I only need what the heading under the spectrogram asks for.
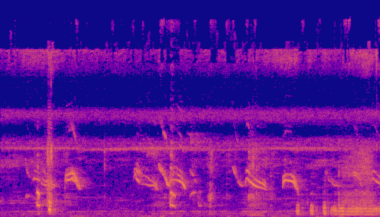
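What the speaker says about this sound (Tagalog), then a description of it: "Ang matapang na manok." Chickens cluck and chirp in short bursts against a quiet outdoor background, fairly close, with a few sharp calls.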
